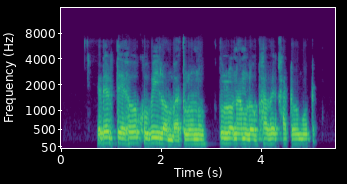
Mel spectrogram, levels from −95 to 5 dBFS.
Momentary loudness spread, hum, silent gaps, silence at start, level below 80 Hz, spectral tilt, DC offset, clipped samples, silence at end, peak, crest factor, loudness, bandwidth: 6 LU; none; none; 0.75 s; -60 dBFS; -7 dB/octave; under 0.1%; under 0.1%; 0.4 s; -4 dBFS; 12 dB; -15 LUFS; 7.4 kHz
